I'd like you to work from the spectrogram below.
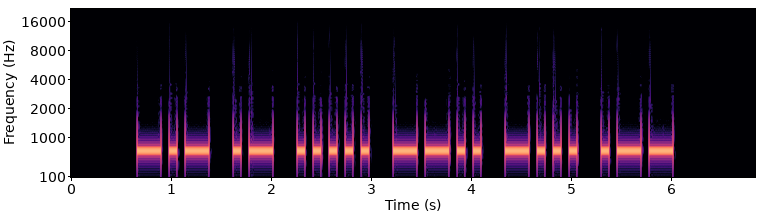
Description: Morse code, heard as a keyed tone, about 15 wpm, 700 Hz. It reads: KA5ZBW
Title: USA Call Signs Repeated 2x 15wpm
